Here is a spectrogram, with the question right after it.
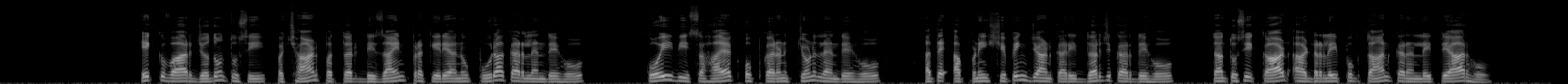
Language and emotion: Punjabi, neutral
